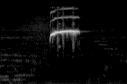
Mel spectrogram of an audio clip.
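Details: A single short call from a female canary summoning a male, used as a lure for singing males: one clear whistled note that rises quickly and then holds steady.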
